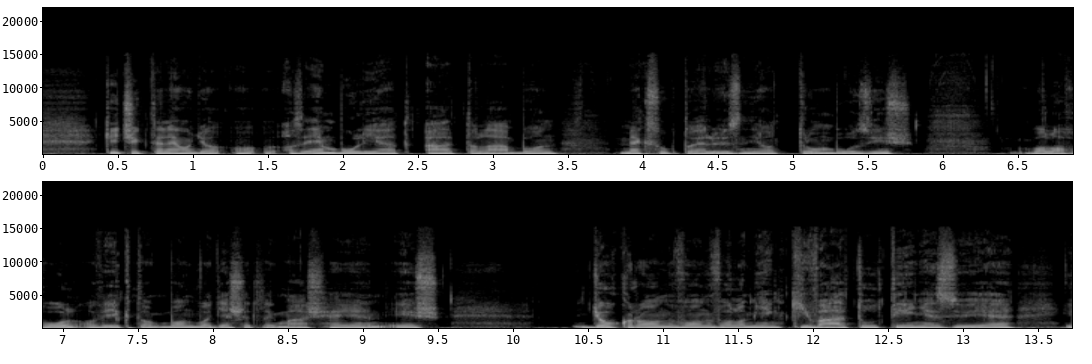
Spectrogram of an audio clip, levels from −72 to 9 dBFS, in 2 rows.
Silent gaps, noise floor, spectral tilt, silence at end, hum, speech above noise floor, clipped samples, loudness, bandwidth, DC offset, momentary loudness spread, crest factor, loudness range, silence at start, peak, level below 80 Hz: none; -46 dBFS; -6 dB/octave; 0 s; none; 25 dB; under 0.1%; -22 LUFS; 14 kHz; under 0.1%; 9 LU; 10 dB; 3 LU; 0 s; -10 dBFS; -30 dBFS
